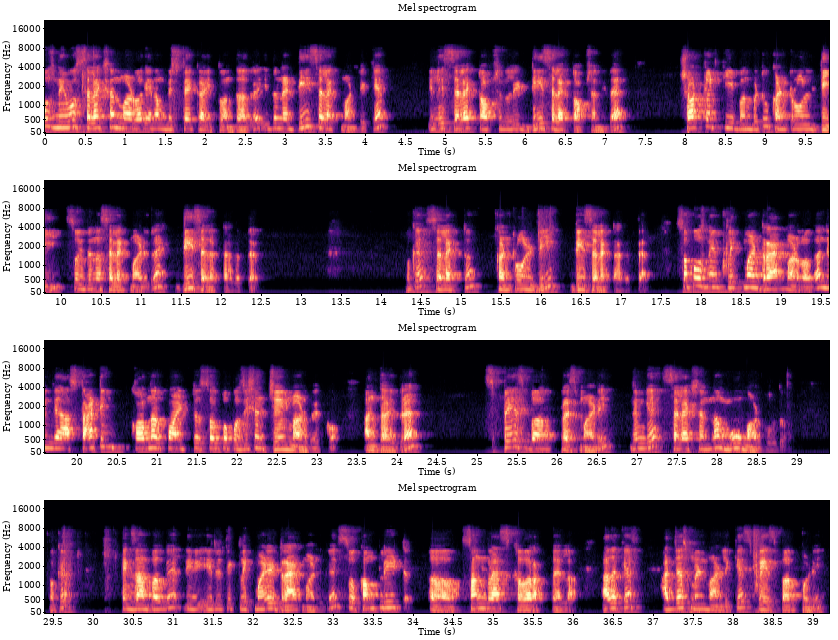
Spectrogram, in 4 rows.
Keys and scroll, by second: 25.5 space, 38.2 space.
